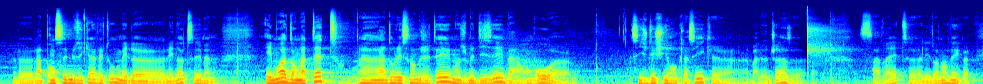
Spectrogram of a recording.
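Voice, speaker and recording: A man with a slight Lorraine accent and a fairly low pitch, lively intonation, and long, frequent pauses. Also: fairly slow pace. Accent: slight northern Lorraine. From northern Lorraine, France (Thionville). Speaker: jazz saxophonist. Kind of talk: casual interview. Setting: smoking room of a Brussels jazz bar.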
